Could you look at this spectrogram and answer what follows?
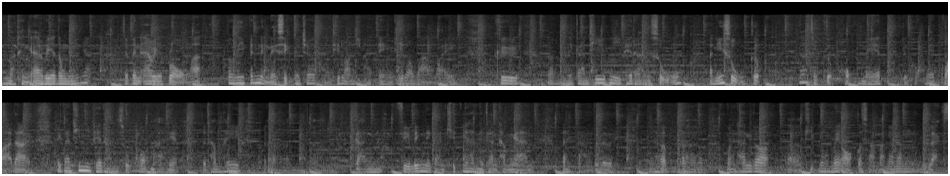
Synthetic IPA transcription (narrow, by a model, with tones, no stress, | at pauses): maː˧t̪ʰɯ˩˦ŋʔɛː˧ɾi˧ɐ˧t̪̬o˧ŋniː˦˥ni˥˩ɐ | t͡ɕa˨˩pe˧nʔɛː˧ɾi˧ɐ˧plo̰ː˨˩ŋla˦˥ʔ | t̪o˧ŋniː˦˥pe˧nːɯ˨˩ŋna˧jsi˦˥k̚na˧˥t͡ɕʰɤː˥˩kʰɔ̰˨˩˦ŋt̪ʰiː˥˩lɔː˦˥nspʰaː˦˥t̪̚ʔeː˧ŋt̪ʰiː˥˩ɾa˧wːaː˧ŋwa̰˦˥j | kʰɯː˧ | ʔəː˨˩na˧jkaː˧nt̪ʰiː˥˩miː˧pʰa˧daː˧nsṵː˩˦ŋʔa˧nːiː˦˥suː˩˦ŋkɯ˨˩əp̚ | naː˥˩t͡ɕa˨˩kɯ˨˩əp̚ho˨˩k̚meː˦˥t̪̚ɾɯː˩˦ho˨˩k̚meː˦˥t̪̚kwa̰ː˨˩daː˥˩j | na˧jkaː˧nt̪ʰiː˥˩miː˧pʰa˧daː˧nsṵː˩˦ŋʔɔ̰ː˨˩k̚maː˧ni˥˩ɐt͡ɕa˨˩t̪ʰa˧mɦa˥˩j | ʔɤ̰ː˨˩ | ʔəː˨˩ | kaː˧nfiː˧li˥˩ŋna˧jkaː˧nkʰi˦˥t̪̚ŋaː˧˩nːa˧jkaː˧nt̪ʰa˧mŋaː˧n | t̪ɛː˨˩k̚t̪aː˨˩ŋpa˧jlɤː˧jna˦˥kʰa˦˥p̚ʔɤː˨˩ | baː˧ŋt̪ʰa˥˩nkɔː˥˩ʔəː˨˩kʰi˦˥t̪̚ŋaː˧nma˥˩jʔɔ̰ː˨˩kːɔː˥˩saː˩˦maː˥˩t̪̚ha˥˩na˥˩ŋduː˧lɛː˨˩k̚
